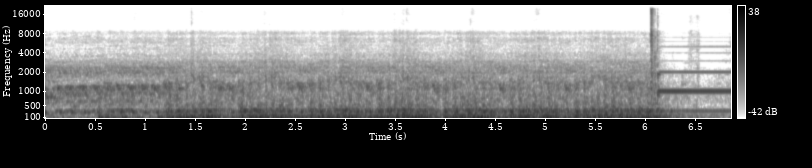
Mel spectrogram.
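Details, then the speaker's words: 2006 Ford F-250 Super Duty 6.0 Power Stroke diesel, about 125,000 miles, cold start after sitting two days with glow plugs cycled: starter churns about six seconds with uneven chugging, almost catches but never fires; long cranking, no start. "you heard it it almost wants to start if that makes sense"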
